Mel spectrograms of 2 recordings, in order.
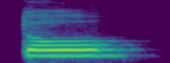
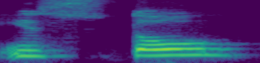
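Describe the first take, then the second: First: The word is said without its first syllable. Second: The word is said with its first syllable. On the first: "we just say tô" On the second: "Instead of saying estou"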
